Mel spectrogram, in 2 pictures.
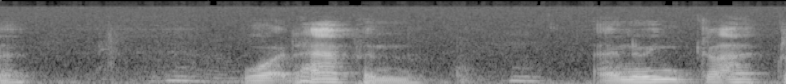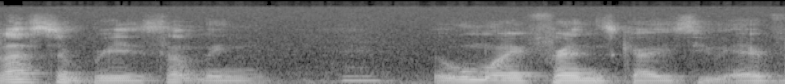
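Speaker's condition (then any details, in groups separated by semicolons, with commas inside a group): Traumatic brain injury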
